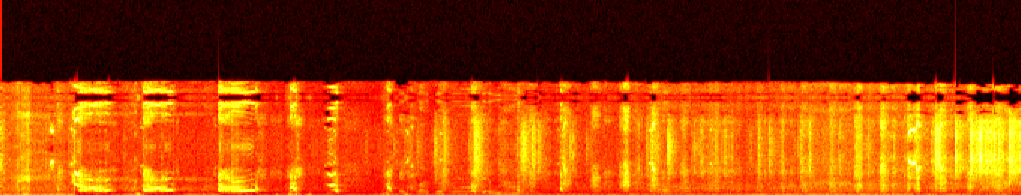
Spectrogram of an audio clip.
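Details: Beagle named Sport, a rabbit hunting dog, stirred up by a chipmunk in a trap; a few sharp, high whining yelps in the first three seconds give way to sniffing, panting and handling noise.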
